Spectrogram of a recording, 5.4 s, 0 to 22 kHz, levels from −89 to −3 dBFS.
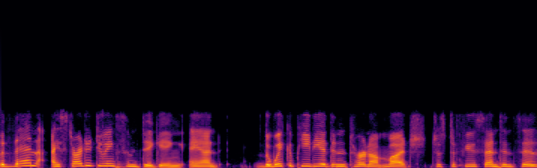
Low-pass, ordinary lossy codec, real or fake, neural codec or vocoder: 7.2 kHz; Opus, 24 kbps; real; none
